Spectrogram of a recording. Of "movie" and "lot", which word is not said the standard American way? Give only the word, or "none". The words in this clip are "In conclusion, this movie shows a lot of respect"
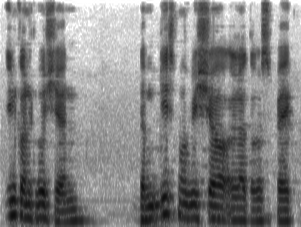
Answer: movie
